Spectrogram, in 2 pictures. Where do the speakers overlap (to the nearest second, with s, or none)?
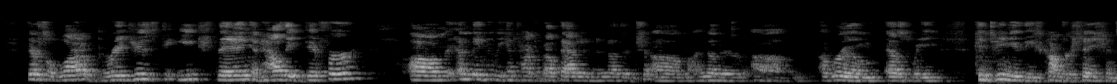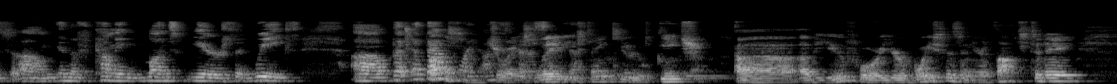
15 s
